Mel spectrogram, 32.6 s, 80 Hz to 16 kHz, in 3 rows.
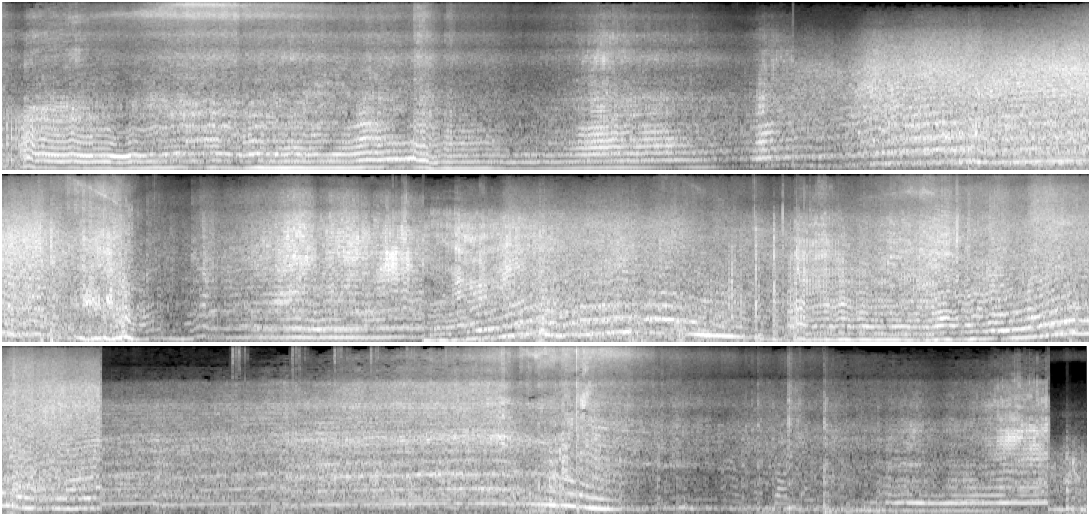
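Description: Mitsubishi Lancer Evo X RS's turbocharged 2.0-litre four-cylinder driven hard in a hill climb, heard in several passes: the engine note climbs through the revs, drops at each gear change and swells and falls as the car brakes and accelerates through corners.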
